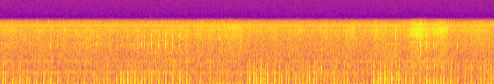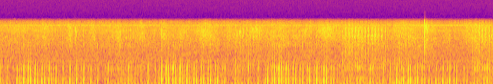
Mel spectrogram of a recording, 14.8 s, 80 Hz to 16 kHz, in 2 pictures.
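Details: Canada lynx, a zoo-born male from May 2011 serving as an educational animal ambassador, purrs contentedly during a scratching session before eating; low rhythmic rumbling in long phrases that swell and fade, roughly every second.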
